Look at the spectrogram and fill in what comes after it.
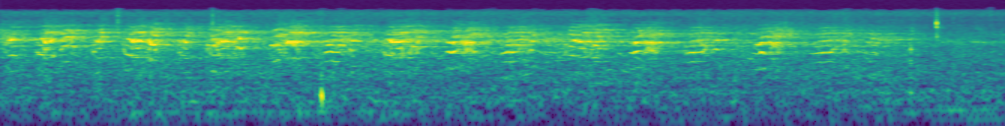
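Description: Faint outdoor forest ambience with birds chirping: many short, high calls repeating through it.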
